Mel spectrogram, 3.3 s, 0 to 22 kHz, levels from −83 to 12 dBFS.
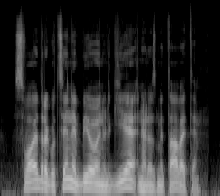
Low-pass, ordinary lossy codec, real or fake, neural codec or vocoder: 19.8 kHz; none; real; none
